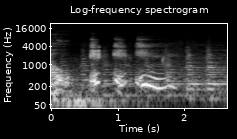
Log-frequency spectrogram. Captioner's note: clears throat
